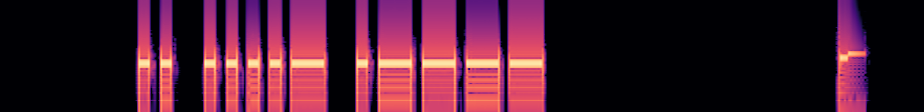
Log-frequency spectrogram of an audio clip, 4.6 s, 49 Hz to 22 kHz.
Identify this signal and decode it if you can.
Morse code, heard as a keyed tone, about 22 wpm, 700 Hz. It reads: I41
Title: Three Challenging Letter-Number Combinations 22wpm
